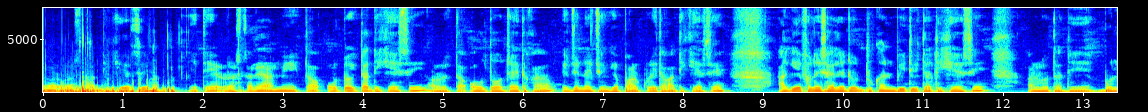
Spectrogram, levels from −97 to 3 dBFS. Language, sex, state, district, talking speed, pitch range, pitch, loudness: Nagamese, male, Nagaland, Dimapur, 185 wpm, 100-115 Hz, 105 Hz, -27 LUFS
